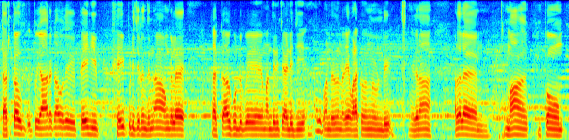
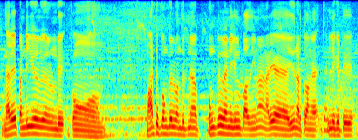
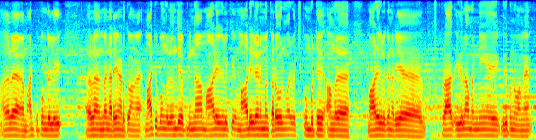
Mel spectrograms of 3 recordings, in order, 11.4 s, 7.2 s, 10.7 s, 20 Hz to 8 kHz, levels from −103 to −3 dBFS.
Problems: constant background noise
